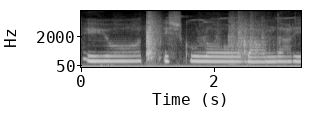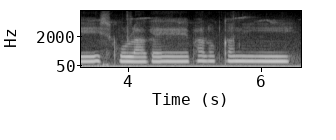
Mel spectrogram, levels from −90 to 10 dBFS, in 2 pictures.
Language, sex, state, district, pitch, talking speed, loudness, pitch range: Chakma, female, Tripura, Unakoti, 220 Hz, 55 wpm, -18 LUFS, 215-230 Hz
